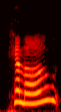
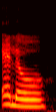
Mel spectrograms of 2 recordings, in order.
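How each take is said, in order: First: Hello with a strong breathed h; Hello, clear h at the start; h pronounced. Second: Hello without its h, "ello"; hello, starting straight on the vowel; h dropped. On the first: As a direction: say "Hello" with its H sounded. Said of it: "we pronounce letter H". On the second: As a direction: drop the H from "hello". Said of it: "is not pronounced hello". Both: Shown as a demonstration.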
